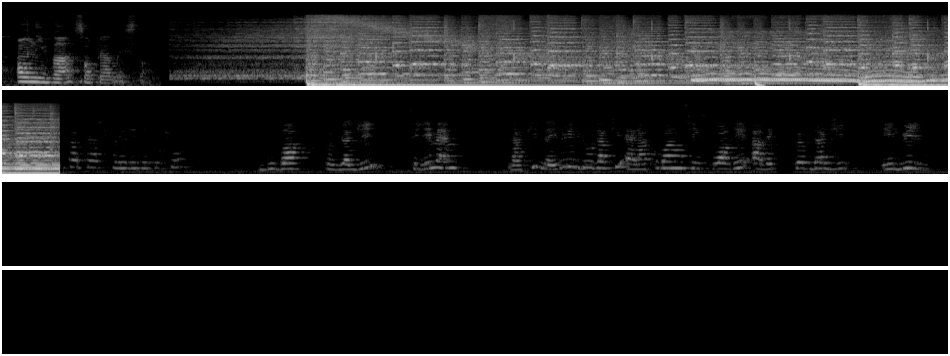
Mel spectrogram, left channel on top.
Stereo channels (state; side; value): silent; right; digital silence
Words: on y va sans perdre l'instant. Sur les réseaux sociaux, Booba, Puff Daddy, c'est les mêmes. La fille, vous avez vu les vidéos de la fille, elle a tout balancé, soirée avec Puff Daddy et l'huile,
